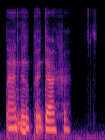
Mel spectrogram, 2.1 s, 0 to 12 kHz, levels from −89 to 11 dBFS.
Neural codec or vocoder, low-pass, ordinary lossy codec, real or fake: autoencoder, 22.05 kHz, a latent of 192 numbers a frame, VITS, trained on many speakers; 9.9 kHz; Opus, 32 kbps; fake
